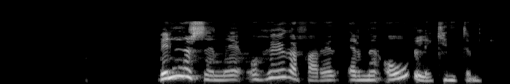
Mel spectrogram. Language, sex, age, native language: Icelandic, female, 40-49, Icelandic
